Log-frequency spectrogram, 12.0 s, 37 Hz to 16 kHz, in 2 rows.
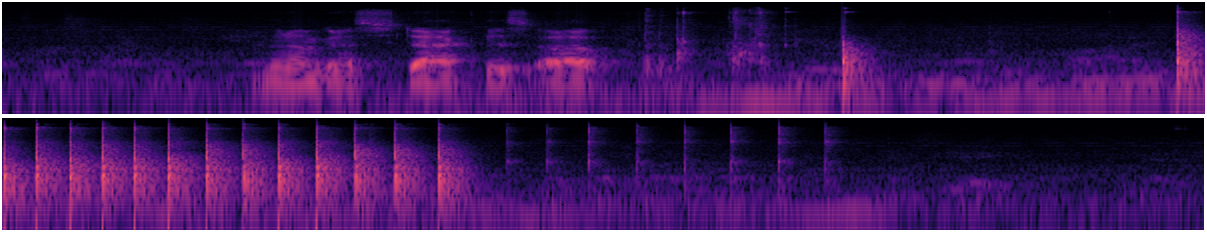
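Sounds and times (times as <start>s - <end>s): hair stacker knocking on table: 5.9s - 10.3s.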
